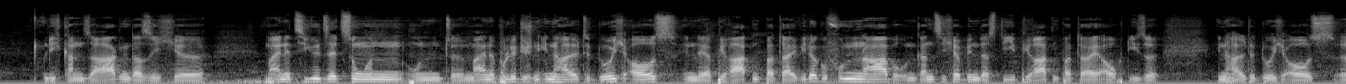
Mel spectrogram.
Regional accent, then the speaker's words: Duisburg, North Rhine-Westphalia, Germany; moved away as an adult; now in Kevelaer, Germany; bin 47 Jahre alt, aufgewachsen in Duisburg, 36 Jahre lang, verheiratet, drei Kinder, lebe seit 2005 mit meiner Familie im schönen Kevela am Niederrhein, im Kreis Kleve gelegen.

